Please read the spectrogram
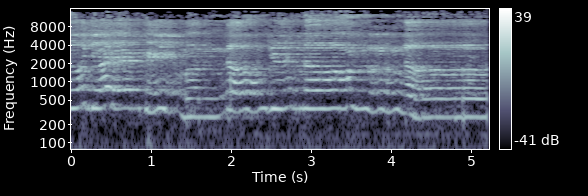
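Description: A boy singing a slow melody into a microphone over a PA, holding long wavering notes that step down in pitch and back up.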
